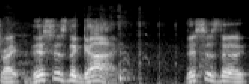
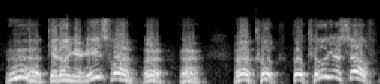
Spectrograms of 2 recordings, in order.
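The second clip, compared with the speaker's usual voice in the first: mock Hijab voice; 3 dB louder than usual. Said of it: "the Khabib of Islamic apologetics".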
